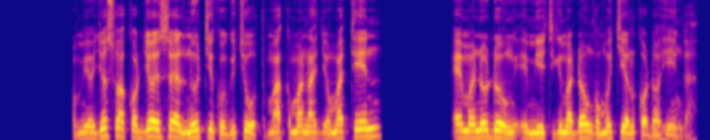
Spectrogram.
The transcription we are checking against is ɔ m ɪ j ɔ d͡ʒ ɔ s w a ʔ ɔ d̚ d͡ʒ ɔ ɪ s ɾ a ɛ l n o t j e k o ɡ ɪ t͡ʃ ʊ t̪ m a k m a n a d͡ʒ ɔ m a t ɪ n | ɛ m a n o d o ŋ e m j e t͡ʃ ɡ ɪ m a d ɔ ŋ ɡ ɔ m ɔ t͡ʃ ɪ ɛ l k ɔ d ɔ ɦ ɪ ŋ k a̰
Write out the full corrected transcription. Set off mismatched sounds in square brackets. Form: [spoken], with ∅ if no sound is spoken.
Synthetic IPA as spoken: ɔ m ɪ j ɔ d͡ʒ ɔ s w a [k] ɔ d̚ d͡ʒ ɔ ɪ s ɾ a ɛ l n o t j e k o ɡ ɪ t͡ʃ ʊ t̪ m a k m a n a d͡ʒ ɔ m a t ɪ n | ɛ m a n o d o ŋ e m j e t͡ʃ ɡ ɪ m a d ɔ ŋ ɡ ɔ m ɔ t͡ʃ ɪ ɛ l k ɔ d ɔ ɦ ɪ ŋ [ɡ] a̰

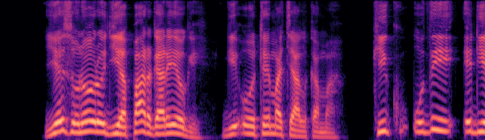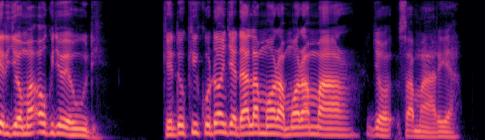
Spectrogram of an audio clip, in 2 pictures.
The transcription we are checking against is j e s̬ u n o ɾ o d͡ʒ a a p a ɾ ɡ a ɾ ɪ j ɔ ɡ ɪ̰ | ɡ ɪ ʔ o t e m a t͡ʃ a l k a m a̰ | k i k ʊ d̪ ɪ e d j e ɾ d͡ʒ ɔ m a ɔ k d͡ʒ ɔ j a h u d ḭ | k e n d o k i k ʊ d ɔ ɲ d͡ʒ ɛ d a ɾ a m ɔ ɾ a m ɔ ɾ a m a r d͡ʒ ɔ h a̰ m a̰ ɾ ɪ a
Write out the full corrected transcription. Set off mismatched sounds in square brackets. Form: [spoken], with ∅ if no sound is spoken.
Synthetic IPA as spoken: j e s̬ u n o ɾ o d͡ʒ [i] a p a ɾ ɡ a ɾ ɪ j ɔ ɡ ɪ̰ | ɡ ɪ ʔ o t e m a t͡ʃ a l k a m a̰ | k i k ʊ d̪ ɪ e d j e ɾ d͡ʒ ɔ m a ɔ k d͡ʒ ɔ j a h u d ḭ | k e n d o k i k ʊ d ɔ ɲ d͡ʒ ɛ d a [l] a m ɔ ɾ a m ɔ ɾ a m a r d͡ʒ ɔ [s] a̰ m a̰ ɾ ɪ a

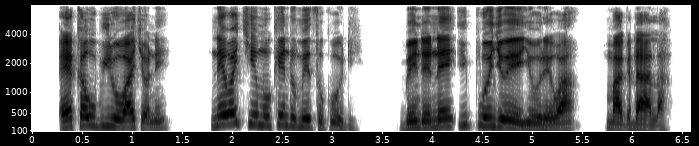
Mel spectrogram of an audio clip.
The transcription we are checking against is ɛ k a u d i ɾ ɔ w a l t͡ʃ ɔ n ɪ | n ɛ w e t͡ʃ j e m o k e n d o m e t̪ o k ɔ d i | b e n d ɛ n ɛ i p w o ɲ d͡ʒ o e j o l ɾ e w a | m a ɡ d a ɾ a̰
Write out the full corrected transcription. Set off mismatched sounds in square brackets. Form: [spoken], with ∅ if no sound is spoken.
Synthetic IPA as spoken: ɛ k a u [b] i ɾ [o] w a [∅] t͡ʃ ɔ n ɪ | n ɛ w [a] t͡ʃ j e m o k e n d o m e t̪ o k [o] d i | b e n d [e] n ɛ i p w o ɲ d͡ʒ o e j o [∅] ɾ e w a | m a ɡ d a [l] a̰

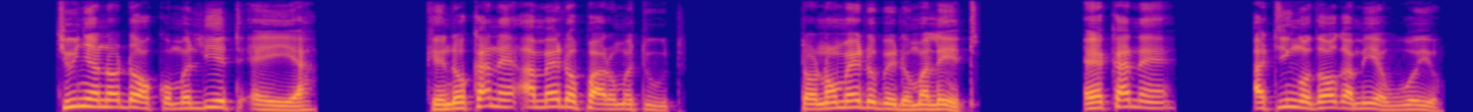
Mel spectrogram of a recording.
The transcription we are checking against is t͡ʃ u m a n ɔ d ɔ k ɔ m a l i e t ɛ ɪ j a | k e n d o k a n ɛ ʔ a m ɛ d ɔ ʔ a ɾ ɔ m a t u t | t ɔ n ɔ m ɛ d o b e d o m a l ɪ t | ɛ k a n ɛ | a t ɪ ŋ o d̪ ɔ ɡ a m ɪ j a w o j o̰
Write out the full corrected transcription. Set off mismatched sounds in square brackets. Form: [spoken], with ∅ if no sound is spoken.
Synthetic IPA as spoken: t͡ʃ u [ɲ] a n ɔ d ɔ k ɔ m a l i e t ɛ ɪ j a | k e n d o k a n ɛ ʔ a m ɛ d ɔ [p] a ɾ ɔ m a t u t | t ɔ n ɔ m ɛ d o b e d o m a l ɪ t | ɛ k a n ɛ | a t [i] ŋ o d̪ ɔ ɡ a m ɪ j a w o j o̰

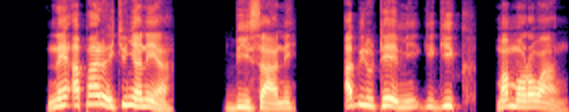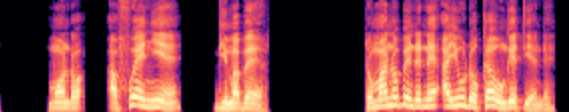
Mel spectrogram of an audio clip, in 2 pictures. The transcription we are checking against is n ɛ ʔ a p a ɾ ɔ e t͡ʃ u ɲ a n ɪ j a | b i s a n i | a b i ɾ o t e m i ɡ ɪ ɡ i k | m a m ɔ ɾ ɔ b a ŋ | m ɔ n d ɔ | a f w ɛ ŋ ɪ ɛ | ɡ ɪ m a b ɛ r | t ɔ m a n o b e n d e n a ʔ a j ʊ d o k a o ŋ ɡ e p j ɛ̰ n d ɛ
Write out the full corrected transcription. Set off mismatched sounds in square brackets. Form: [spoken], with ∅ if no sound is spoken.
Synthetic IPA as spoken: n ɛ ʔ a p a ɾ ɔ e t͡ʃ u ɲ a n ɪ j a | b i s a n [ɪ] | a b i ɾ o t e m i ɡ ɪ ɡ i k | m a m ɔ ɾ ɔ [w] a ŋ | m ɔ n d ɔ | a f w ɛ [ɲ] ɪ ɛ | ɡ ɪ m a b ɛ r | t ɔ m a n o b e n d e n [ɛ] ʔ a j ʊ d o k a o ŋ ɡ e [t] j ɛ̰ n d ɛ

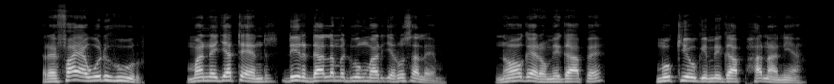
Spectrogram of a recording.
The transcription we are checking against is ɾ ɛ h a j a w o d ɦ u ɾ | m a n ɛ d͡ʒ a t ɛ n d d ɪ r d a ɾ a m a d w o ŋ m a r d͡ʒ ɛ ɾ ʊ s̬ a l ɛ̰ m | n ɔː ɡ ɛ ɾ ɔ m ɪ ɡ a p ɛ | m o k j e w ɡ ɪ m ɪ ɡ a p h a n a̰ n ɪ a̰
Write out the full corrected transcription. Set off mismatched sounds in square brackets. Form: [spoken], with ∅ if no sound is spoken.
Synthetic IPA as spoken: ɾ ɛ [f] a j a w o d ɦ u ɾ | m a n ɛ d͡ʒ a t ɛ n d d ɪ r d a [l] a m a d w o ŋ m a r d͡ʒ ɛ ɾ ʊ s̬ a l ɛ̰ m | n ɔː ɡ ɛ ɾ ɔ m ɪ ɡ a p ɛ | m o k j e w ɡ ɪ m ɪ ɡ a p h a n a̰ n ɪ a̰

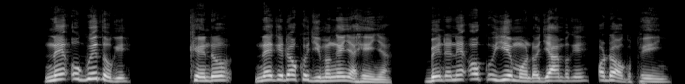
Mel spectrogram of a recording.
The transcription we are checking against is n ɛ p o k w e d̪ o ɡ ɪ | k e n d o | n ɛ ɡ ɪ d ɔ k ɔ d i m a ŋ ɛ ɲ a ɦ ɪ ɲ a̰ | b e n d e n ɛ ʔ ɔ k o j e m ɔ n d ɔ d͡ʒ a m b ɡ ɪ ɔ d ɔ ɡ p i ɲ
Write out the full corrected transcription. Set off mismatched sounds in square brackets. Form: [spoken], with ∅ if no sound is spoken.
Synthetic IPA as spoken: n ɛ [ʔ] o [ɡ] w e d̪ o ɡ ɪ | k e n d o | n ɛ ɡ ɪ d ɔ k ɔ [d͡ʒ] i m a ŋ ɛ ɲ a ɦ ɪ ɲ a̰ | b e n d e n ɛ ʔ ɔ k o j e m ɔ n d ɔ d͡ʒ a m b ɡ ɪ ɔ d ɔ ɡ p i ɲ

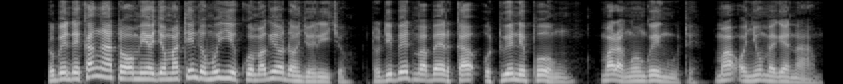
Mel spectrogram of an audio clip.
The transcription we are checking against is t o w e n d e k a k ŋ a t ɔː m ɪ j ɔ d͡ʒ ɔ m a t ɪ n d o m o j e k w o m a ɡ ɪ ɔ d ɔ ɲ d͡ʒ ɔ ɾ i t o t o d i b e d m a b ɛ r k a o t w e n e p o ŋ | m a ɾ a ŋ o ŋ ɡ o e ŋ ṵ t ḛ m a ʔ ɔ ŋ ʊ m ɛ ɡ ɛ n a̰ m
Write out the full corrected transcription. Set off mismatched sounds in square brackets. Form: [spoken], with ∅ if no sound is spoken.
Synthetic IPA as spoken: t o [b] e n d e k a [∅] ŋ a t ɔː m ɪ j ɔ d͡ʒ ɔ m a t ɪ n d o m o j e k w o m a ɡ ɪ ɔ d ɔ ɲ d͡ʒ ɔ ɾ i [t͡ʃ] o t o d i b e d m a b ɛ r k a o t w e n e p o ŋ | m a ɾ a ŋ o ŋ ɡ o e ŋ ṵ t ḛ m a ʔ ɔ [ɲ] ʊ m ɛ ɡ ɛ n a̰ m

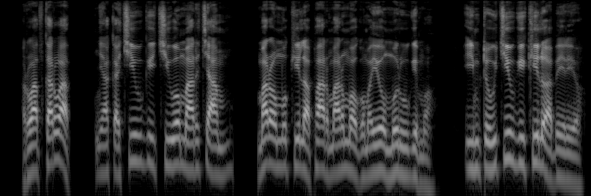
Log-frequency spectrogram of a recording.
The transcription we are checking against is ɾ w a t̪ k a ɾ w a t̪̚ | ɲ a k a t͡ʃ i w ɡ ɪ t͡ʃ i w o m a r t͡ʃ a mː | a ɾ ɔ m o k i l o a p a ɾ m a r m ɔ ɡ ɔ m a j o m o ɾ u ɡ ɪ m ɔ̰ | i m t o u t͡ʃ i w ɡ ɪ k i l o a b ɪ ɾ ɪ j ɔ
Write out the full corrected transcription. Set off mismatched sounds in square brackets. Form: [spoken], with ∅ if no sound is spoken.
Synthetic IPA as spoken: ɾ w a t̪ k a ɾ w a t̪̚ | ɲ a k a t͡ʃ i w ɡ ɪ t͡ʃ i w o m a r t͡ʃ a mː | a ɾ ɔ m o k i l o a p a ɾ m a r m ɔ ɡ ɔ m a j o m o ɾ u ɡ ɪ m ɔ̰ | i m t o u t͡ʃ i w ɡ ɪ k i l o a b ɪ ɾ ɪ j ɔ

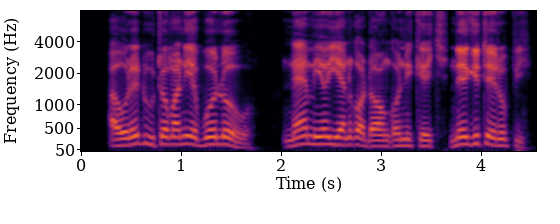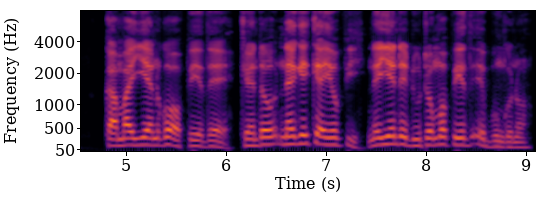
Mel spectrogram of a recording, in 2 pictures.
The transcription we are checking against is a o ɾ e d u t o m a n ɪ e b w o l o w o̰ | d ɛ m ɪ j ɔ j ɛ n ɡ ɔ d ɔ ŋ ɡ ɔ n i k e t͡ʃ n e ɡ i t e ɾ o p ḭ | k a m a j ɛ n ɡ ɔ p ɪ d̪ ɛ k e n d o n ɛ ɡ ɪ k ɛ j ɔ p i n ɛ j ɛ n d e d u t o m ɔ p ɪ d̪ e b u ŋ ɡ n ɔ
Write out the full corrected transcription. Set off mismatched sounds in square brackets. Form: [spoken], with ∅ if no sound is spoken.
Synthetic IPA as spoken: a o ɾ e d u t o m a n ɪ e b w o l o w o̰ | [n] ɛ m ɪ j ɔ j ɛ n ɡ ɔ d ɔ ŋ ɡ ɔ n i k e t͡ʃ n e ɡ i t e ɾ o p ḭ | k a m a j ɛ n ɡ ɔ p ɪ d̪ ɛ k e n d o n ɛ ɡ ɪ k ɛ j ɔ p i n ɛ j [e] n d e d u t o m ɔ p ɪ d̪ e b u ŋ ɡ n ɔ

